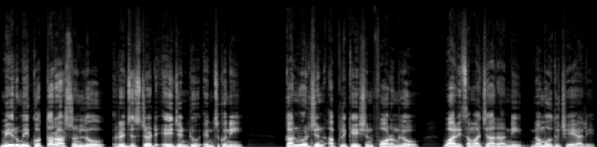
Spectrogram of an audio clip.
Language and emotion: Telugu, neutral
